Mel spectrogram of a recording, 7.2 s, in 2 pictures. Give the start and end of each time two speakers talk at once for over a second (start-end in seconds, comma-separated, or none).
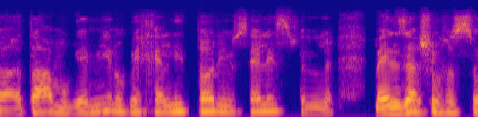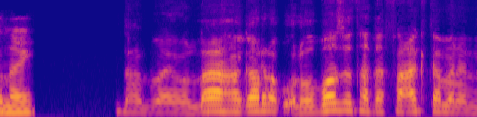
none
